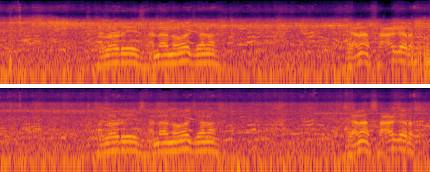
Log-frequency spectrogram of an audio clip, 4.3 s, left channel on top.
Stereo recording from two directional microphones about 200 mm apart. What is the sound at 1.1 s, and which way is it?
Speech, centre (ahead or behind).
